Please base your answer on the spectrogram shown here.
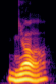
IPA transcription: ɲ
